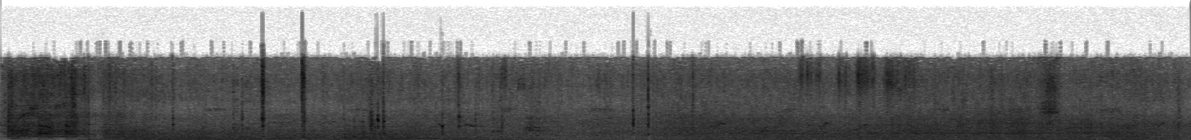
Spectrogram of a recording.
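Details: A vehicle engine starts and idles with a steady low rumble throughout, and no animal sounds can be picked out.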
